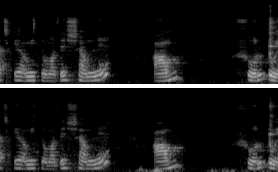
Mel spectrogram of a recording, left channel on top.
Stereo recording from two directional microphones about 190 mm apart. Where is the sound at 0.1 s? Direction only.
35° left (ahead or behind).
